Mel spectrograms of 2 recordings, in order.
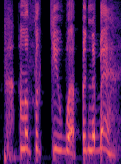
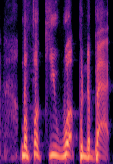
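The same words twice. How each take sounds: First: Spoken in a high, soft, babyish voice. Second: Spoken in a hard, tough, normal voice. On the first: "the baby voice" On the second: "instead of going like"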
